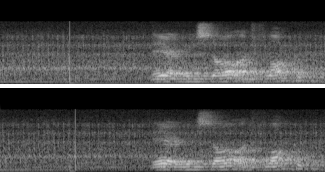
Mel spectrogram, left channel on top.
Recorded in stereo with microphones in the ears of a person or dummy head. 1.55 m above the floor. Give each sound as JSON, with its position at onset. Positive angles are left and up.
{"t": 1.5, "sound": "a man speaking", "side_deg": 20, "distance_m": 2.5}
